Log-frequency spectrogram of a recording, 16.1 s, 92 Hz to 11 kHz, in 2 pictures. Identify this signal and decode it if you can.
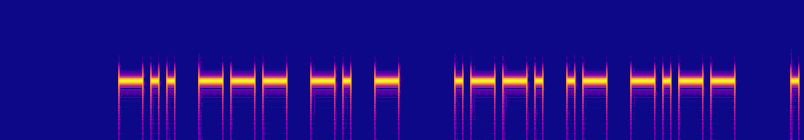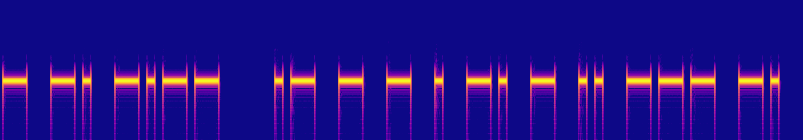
Morse code, heard as a keyed tone, about 15 wpm, 700 Hz. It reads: DONT PAY ANY ATTENTION
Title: Sentences from Top 1000 Words - Review Part 6 - 15wpm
